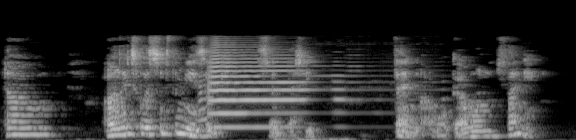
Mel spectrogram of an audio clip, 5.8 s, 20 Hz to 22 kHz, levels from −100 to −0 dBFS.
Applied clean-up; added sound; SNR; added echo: classical method WPE with log-MMSE.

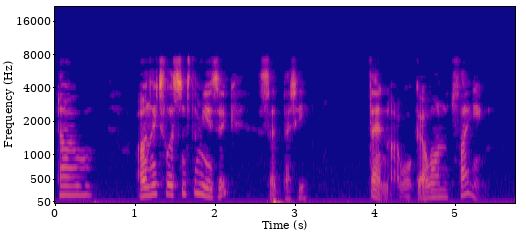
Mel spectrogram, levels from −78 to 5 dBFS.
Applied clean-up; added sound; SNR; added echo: none; none; none; none.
